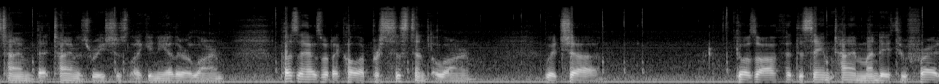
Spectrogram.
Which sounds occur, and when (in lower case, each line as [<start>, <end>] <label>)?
[0.00, 9.35] mechanisms
[7.35, 9.35] male speech
[8.29, 8.39] clicking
